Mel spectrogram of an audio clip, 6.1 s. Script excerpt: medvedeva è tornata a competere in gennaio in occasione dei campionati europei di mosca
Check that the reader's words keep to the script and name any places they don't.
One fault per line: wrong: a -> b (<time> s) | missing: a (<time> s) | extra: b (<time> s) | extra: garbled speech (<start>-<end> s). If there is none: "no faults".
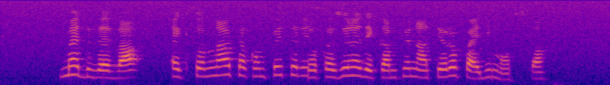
missing: in gennaio in (3.0 s)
